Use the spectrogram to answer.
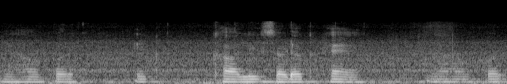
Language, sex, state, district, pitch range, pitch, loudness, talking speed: Hindi, male, Gujarat, Gandhinagar, 115-125 Hz, 120 Hz, -20 LUFS, 95 wpm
